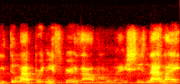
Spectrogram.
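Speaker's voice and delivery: ordinary delivery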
